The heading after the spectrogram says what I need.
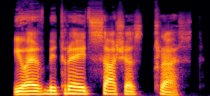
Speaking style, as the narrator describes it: the figure replied, his voice hollow in the dome

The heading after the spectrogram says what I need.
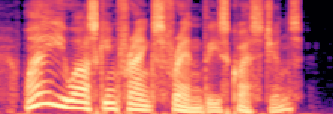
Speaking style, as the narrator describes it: she said

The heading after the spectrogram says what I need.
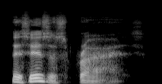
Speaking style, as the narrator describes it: he answered calmly

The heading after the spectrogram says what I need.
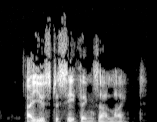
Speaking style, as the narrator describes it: he said

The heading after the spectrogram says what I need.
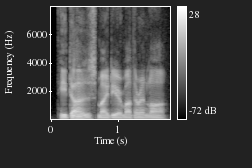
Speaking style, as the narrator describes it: replied evenly, launching her first barb of the evening

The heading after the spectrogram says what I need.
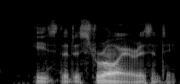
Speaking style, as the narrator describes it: he said softly, with a glance that was almost compassion

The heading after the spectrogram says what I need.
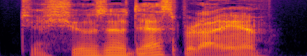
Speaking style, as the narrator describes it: she muttered

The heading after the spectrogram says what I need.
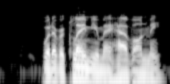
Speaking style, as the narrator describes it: he said

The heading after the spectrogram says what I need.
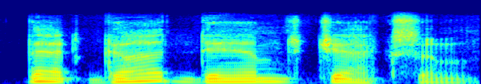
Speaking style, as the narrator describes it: sputtered

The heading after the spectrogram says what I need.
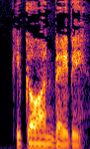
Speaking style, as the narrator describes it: a major whispered to himself

